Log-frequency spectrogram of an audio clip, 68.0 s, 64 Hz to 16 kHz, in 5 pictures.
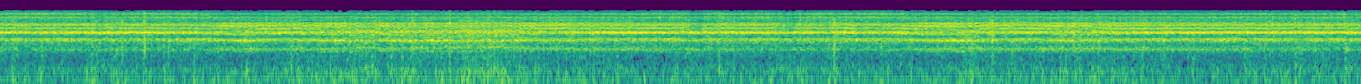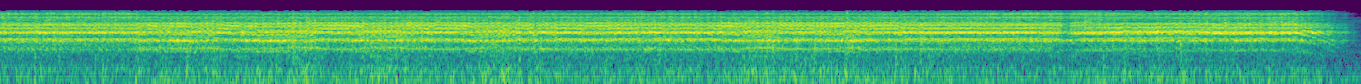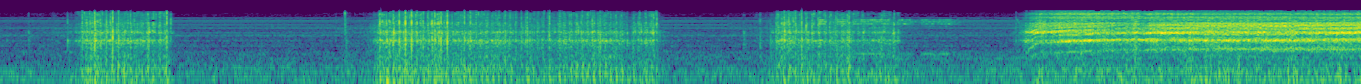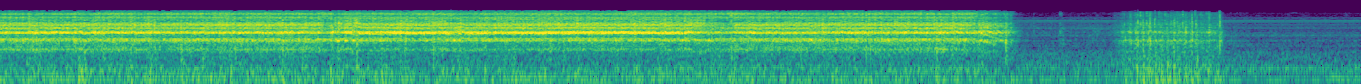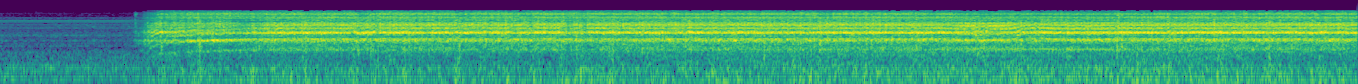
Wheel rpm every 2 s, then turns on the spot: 160, 160, 160, 160, 160, 160, 160, 160, 160, 160, 160, 160, 160, 70, 20, 10, 30, 10, 20, 150, 160, 160, 160, 160, 160, 70, 20, 0, 130, 160, 160, 160, 160, 160.
28-36 50-54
